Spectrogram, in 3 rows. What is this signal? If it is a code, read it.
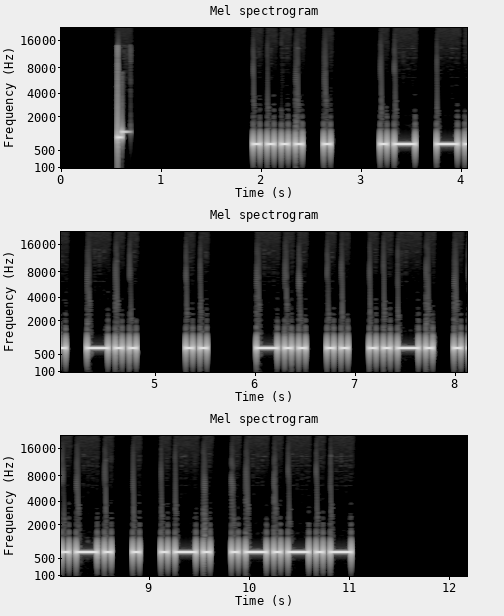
Morse code, heard as a keyed tone, about 17 wpm, 700 Hz. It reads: HE AND I DIFFER.
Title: Sentences from Top 1000 Words - Review Part 1 - 17wpm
